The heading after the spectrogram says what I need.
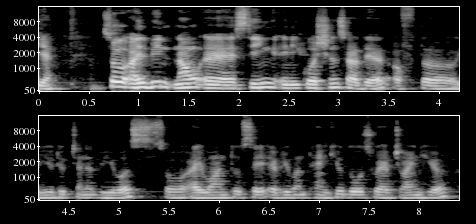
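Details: Adult male speaker; Normal voice.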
